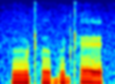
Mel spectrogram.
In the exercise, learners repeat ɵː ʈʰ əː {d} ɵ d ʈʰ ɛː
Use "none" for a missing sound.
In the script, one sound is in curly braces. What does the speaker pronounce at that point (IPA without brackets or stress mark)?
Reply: b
